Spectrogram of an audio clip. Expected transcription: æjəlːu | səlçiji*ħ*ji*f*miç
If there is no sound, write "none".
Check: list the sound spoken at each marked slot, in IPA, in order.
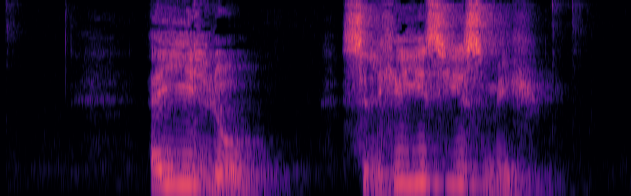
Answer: s, s

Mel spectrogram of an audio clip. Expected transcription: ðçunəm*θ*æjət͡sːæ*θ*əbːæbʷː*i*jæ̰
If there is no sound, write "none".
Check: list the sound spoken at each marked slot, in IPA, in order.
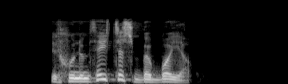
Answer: θ, s, æ

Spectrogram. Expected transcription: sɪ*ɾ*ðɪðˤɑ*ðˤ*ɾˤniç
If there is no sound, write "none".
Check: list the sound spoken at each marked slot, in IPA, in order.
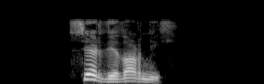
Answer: ɾ, none

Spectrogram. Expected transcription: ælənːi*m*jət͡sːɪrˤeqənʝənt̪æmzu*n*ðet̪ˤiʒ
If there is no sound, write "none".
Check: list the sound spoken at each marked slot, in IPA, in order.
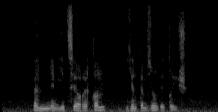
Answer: m, n

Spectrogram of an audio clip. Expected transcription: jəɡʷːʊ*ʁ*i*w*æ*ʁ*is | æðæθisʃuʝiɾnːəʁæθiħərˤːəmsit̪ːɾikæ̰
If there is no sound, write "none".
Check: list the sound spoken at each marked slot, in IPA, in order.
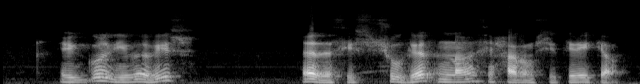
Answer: ð, v, v

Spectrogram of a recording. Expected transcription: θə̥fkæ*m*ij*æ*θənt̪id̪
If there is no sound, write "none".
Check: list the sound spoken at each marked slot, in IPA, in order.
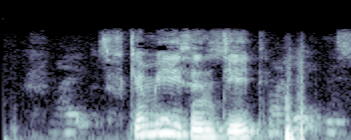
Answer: m, i

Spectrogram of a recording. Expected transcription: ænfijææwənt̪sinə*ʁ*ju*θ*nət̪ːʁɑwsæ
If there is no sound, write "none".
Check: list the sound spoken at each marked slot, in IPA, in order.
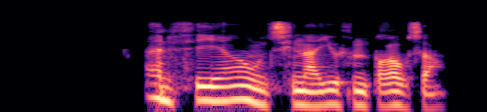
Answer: ʕ, θ

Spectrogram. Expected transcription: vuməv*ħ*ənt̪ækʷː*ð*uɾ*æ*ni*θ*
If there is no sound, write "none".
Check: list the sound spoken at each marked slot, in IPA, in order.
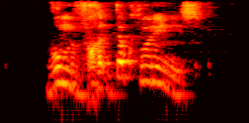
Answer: χ, θ, i, s

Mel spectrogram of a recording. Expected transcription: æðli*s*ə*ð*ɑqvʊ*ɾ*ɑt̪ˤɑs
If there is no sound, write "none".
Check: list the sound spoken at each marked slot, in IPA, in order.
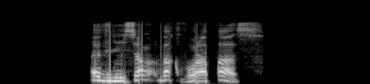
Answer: s, ð, ɾ

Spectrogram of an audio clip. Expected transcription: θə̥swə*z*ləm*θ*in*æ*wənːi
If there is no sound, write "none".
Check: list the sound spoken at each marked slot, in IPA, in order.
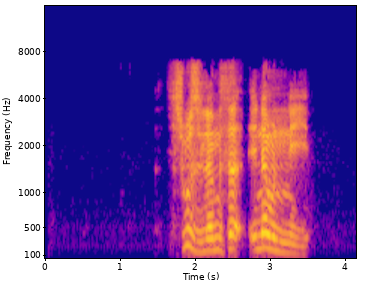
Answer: z, θ, æ

